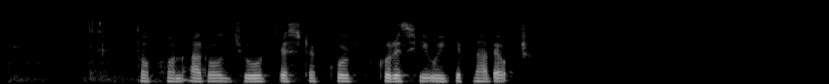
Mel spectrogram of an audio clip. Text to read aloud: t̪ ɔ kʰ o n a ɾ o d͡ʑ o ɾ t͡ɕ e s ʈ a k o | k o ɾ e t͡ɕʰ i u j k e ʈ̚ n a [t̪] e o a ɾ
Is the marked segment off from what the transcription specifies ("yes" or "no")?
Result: yes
